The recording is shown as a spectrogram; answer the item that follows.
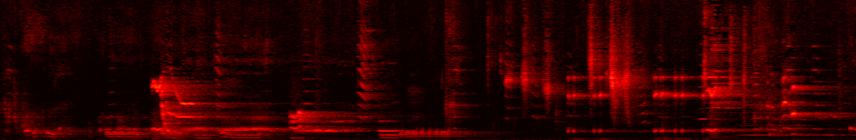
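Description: Free improvised music: a wordless voice and violin in sliding, swooping pitches, with scattered percussive clicks. It is loudest in the first half and thins out after about six seconds.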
